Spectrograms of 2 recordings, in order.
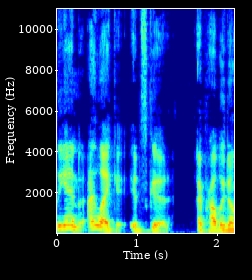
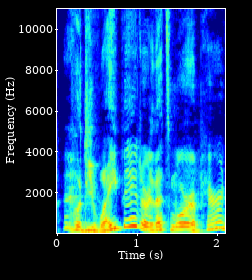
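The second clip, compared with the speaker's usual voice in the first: imitating flustered young man; 6 semitones higher, 4 dB louder, faster than usual. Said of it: "and I was like".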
